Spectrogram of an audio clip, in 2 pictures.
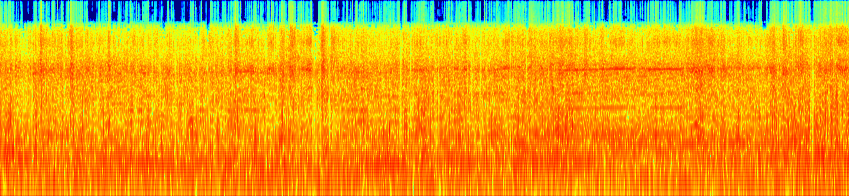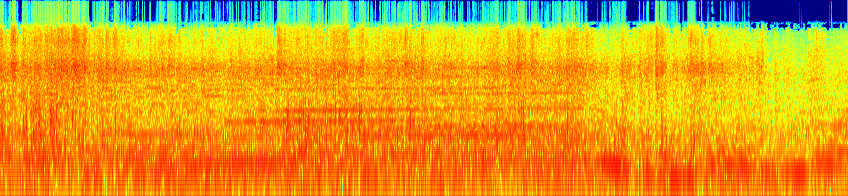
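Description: Toyota Corolla rally car's four-cylinder engine running hard at high revs, heard loud from inside the cabin over a steady haze of road noise and rattles. Near the end the engine note drops and wavers in steps.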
